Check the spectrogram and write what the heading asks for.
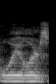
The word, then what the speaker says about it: Euler: is this thing called euler's method and yeah i'm not mispronouncing that that's pronounced euler and the euler method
